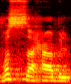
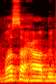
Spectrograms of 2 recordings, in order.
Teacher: سین کے اوپر شد ہے تو والسحاب پڑھنا ہے وسحاب نہیں سین کو مشدد پڑھنا ہے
